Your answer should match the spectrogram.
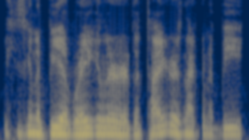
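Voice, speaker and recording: A man DJ hosting a live stream, telling stories in a relaxed, profane way. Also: medium pitch, quick pace, dry recording. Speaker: DJ host. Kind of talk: casual live-stream chat.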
